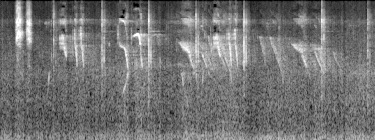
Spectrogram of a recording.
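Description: Birds chirping: a quick run of short, high, downward-sliding chirps, thickest from about a second in until near the end, over a steady low rumble.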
